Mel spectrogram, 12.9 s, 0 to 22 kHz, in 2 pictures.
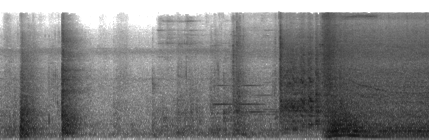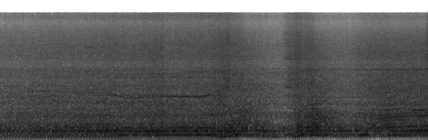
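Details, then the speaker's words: Gasoline 360 V8, rebuilt, under 10,000 miles, with performance options, being removed only because the transmission is blown and a diesel swap is planned; a few clicks, cranks and catches into a strong steady idle with clean throttle blips: normal running. "there's nothing wrong with this engine it has less than 10 000 miles on it it has a lot of performance options to it it runs great"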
